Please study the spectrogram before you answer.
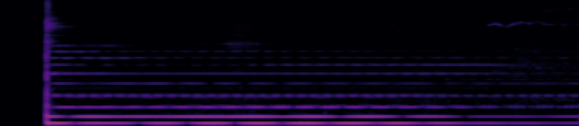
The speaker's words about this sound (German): Am besten Sie setzen oder legen sich ganz bequem hin und wenn der Gong ertönt, schließen Sie die Augen so lange, bis der Gong am Ende der Übung wieder ertönt.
